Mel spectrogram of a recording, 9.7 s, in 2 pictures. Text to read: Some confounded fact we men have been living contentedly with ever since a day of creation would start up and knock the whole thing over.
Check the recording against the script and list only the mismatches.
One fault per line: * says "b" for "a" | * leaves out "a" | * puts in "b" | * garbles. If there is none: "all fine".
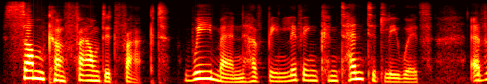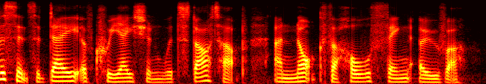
all fine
